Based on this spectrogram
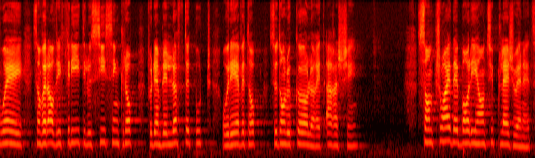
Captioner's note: non-english speech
